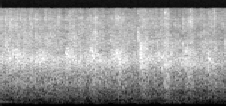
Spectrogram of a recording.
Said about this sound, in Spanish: Si le va a dar el aplauso, si se lo vas a dar.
